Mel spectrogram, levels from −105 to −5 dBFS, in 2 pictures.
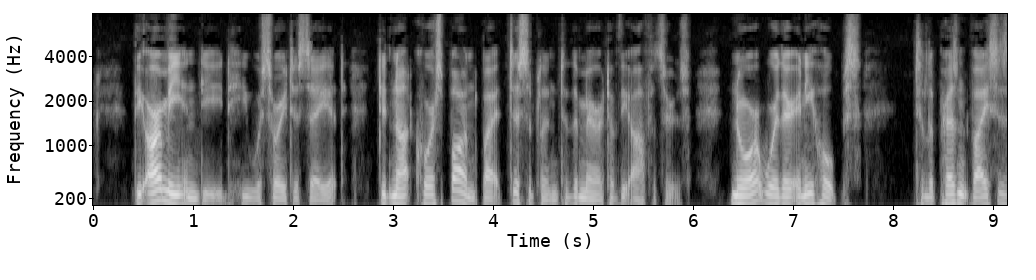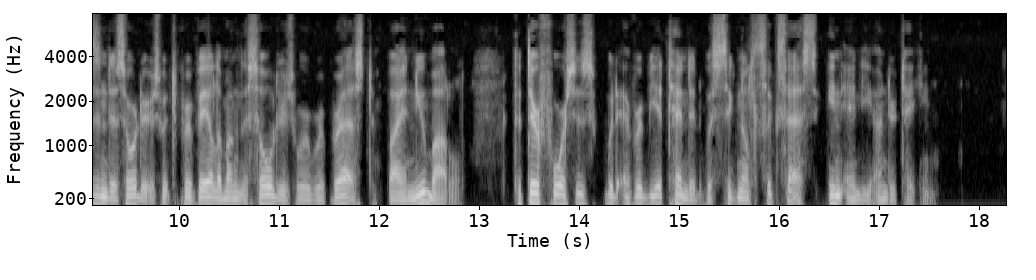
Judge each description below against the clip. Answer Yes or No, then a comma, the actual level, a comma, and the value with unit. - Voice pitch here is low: Yes, low, 110 Hz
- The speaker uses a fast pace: No, average, 185 wpm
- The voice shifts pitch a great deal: No, average, 4.6 semitones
